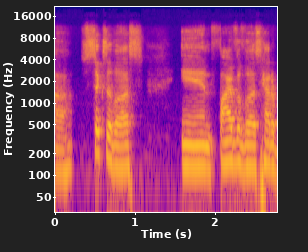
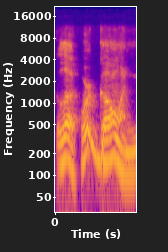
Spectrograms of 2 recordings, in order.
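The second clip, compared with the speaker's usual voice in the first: fed-up, irritated brush-off tone; 3 semitones higher than usual. The speaker retells refusing a woman who kept asking for a dollar, retelling his own annoyance. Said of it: "Now I'm getting pissed off".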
